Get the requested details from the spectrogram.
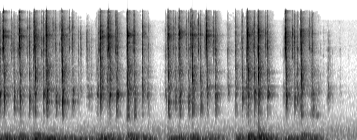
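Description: Fingertips of both hands type continuously on a full-size backlit plastic mechanical keyboard with plastic keycaps. Quick bursts of bright, crisp clicks and clacks come with brief pauses between runs, each keystroke dry and short with almost no ring.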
